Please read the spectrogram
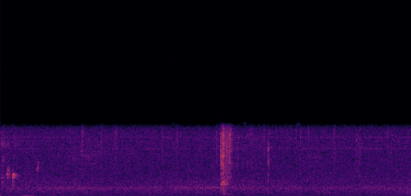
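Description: Glass vase rim clicking once against the neck of a plastic bottle about two seconds in, over a steady hiss, while the vase drains etching liquid into the bottle.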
